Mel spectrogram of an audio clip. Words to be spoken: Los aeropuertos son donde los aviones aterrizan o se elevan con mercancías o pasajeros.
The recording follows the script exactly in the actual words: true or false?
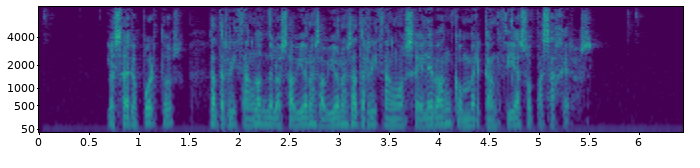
false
